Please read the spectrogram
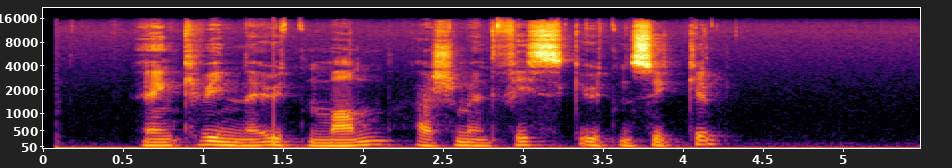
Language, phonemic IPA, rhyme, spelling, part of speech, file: Norwegian Bokmål, /ən ˈkʋɪnːə ˈʉːtn̩ manː æːr sɔm ən fɪsk ˈʉːtn̩ sʏkːəl/, -əl, en kvinne uten mann er som en fisk uten sykkel, phrase, Nb-en kvinne uten mann er som en fisk uten sykkel.ogg
- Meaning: a woman without a man is like a fish without a bicycle (a woman is capable of living a complete and independent life without a man)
